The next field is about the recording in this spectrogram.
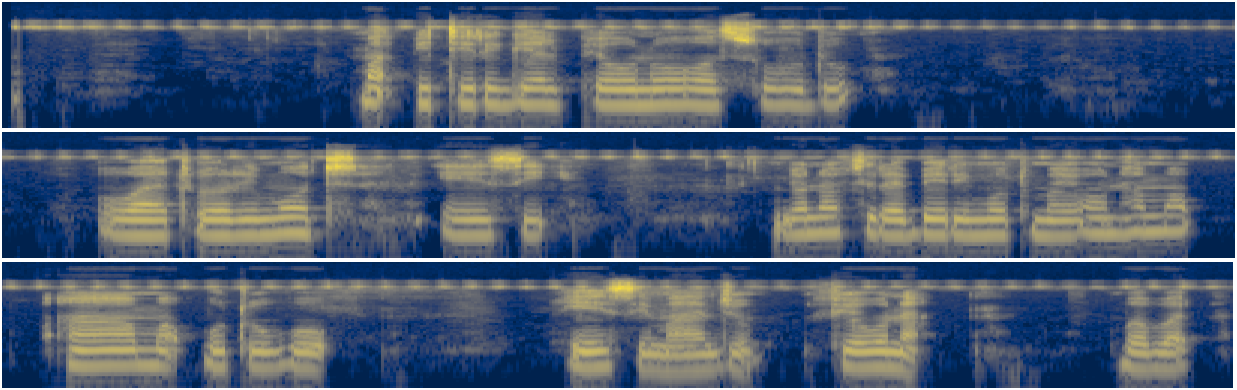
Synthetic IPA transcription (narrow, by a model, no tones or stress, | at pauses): maɓːitiɾɡɛlpɛwnɔwasudu | watʰoɾimɔtesi | dɔnaftiɾabeɾimotmajɔnhamahama̰ɓːutuɡɔ | ʔesimad͡ʒṵmfewna | babaɗ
